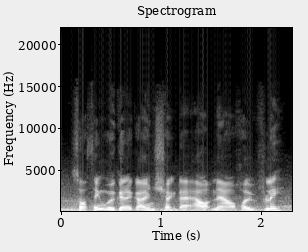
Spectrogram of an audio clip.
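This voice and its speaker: A man's voice: a little high, little pitch movement, rapid-fire. A man chatting casually on a travel vlog, outdoors on a city street and recorded on a compact camera mic, rambling and repeating himself a little. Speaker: travel vlogger. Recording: street traffic noise behind.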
